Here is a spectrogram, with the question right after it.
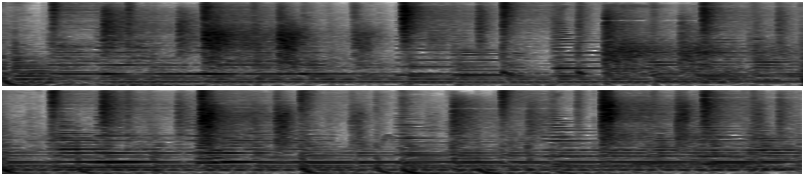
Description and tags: Like a Dream loop
recorded with looping pedal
